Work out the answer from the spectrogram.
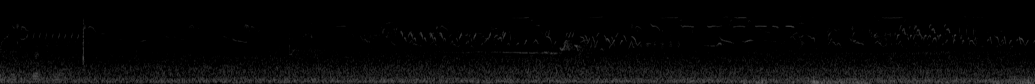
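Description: Small birds singing, with many quick chirps and trills overlapping, faint over a low steady outdoor rumble.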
